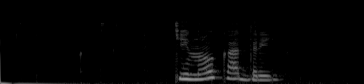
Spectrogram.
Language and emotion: Russian, neutral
